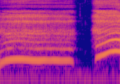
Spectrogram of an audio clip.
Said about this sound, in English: Gasp. It's outrage.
